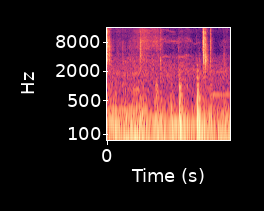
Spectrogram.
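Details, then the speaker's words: Geely Emgrand GS, 80,677 km, test drive on rough road: heavy low rumble with repeated dull clunks from under car; shock absorber noise, plus worn right-front stabilizer link ball joint found contributing. "我去，这个异响的声音还有点大啊，感觉好像整个底盘都在"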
